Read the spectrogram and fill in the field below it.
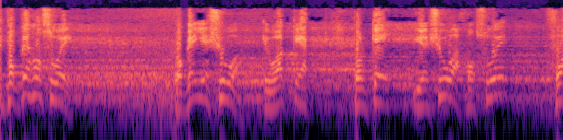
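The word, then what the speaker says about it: ישוע: hebreo no se pronuncia Jesús en hebreo se pronuncia yeshua yeshua Y ustedes saben Cuál es en español el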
